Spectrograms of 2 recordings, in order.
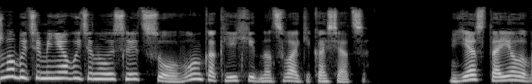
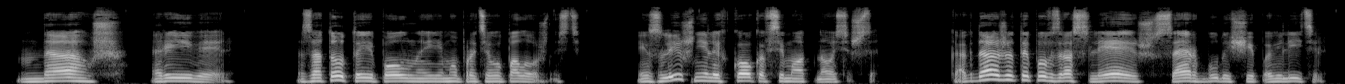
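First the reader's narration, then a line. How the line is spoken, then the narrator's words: Embarrassed grumble. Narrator (Russian): проворчал смущенный Лерекайн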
